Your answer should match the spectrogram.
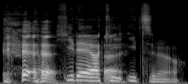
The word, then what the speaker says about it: Hideaki Itsuno: Hideaki Itsuno.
